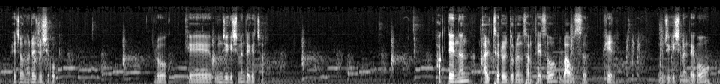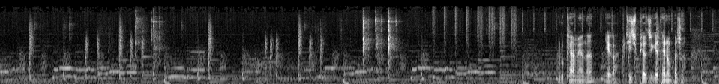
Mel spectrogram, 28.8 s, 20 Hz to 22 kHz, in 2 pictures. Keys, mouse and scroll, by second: 1.8-8.0 drag, 10.6 alt+scroll up 1, 11.5 alt+scroll up 1, 13.2-15.7 drag, 17.5 space, 18.0-21.0 drag, 21.7 Down, 21.9 Down, 22.2 Down, 24.1 click.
